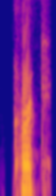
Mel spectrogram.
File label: "kirk", American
